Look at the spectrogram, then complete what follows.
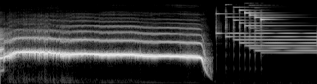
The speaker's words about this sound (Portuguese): Assim que a viu muito entretida, a moura torta tirou do seu vestido um alfinete encantado e o enfiou na cabeça da moça. Esta deu um grito.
